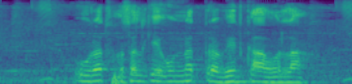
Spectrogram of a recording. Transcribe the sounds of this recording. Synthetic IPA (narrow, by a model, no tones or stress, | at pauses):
uːɾət̪pʰəsəlkeʊnːət̪pɾəbʱɪd̪kaɦoːlaː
